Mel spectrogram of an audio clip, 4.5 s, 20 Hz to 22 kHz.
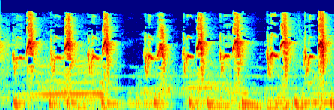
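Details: [3, "Long-tailed shrike in lively gacor song, 'tembakan rapat' style: paired high chirps and whistled slurs in quick clusters, about two a second, with a brief pause midway and a faint low hum beneath."]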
